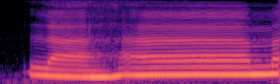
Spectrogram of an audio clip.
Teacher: Ha mad tabi'i karena ada alif yang sebelumnya didahului huruf berbaris fathah, maka cara membunyikannya, ha ini kita panjangkan 2 harokat.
